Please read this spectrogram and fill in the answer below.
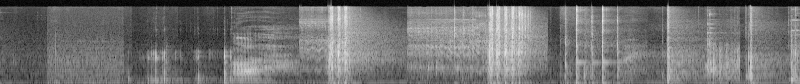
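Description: Workshop tool noise on a car's rear brake: two short bursts of rapid metallic impacts, about three and five seconds in, followed by several single sharp knocks.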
